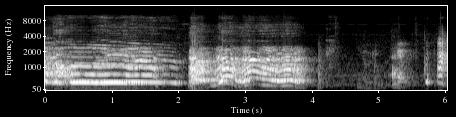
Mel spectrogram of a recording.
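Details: Harley, an 8-year-old rescued Basset Hound in Portland, Oregon, sustains one even howl, then breaks into a wavering, yodel-like warble before trailing off into short, quieter vocal bursts.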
